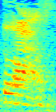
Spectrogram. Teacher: यह क पूरा नहीं है, स्वर रहित है, बिना स्वर का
